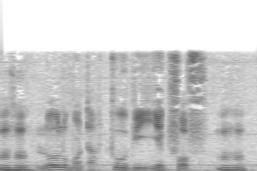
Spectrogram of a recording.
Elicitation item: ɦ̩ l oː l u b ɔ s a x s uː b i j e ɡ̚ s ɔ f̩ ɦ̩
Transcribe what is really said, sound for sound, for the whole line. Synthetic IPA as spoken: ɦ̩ l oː l u m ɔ t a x t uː b i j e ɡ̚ f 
